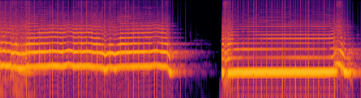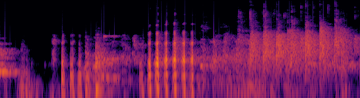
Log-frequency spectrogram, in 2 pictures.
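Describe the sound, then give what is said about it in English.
Two long, loud, buzzing trumpet-like blares, the second after a short pause, seemingly imitated by a voice, followed by laughter and chatter. “They will hear a great trumpet blast.”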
